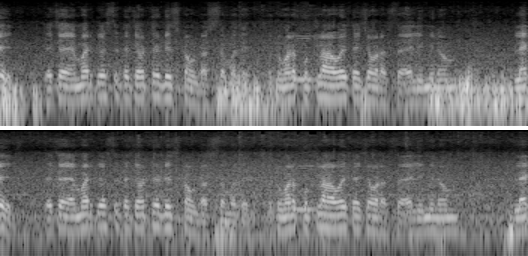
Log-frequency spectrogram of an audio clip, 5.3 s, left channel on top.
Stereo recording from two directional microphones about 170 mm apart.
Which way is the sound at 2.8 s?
20° left (ahead or behind).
